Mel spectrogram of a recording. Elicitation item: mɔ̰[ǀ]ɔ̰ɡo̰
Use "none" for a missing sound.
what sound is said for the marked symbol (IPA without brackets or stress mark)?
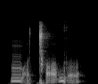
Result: ǀ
